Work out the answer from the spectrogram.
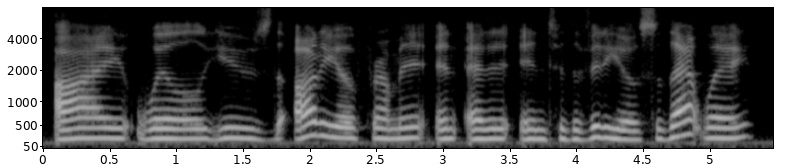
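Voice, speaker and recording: Through a cheap mic with slight distortion, a teenage girl of 16 rambles hesitantly through a casual vlog-style announcement for her amateur voice-acting channel. Her voice is mid-range, creaky, and mellow.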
